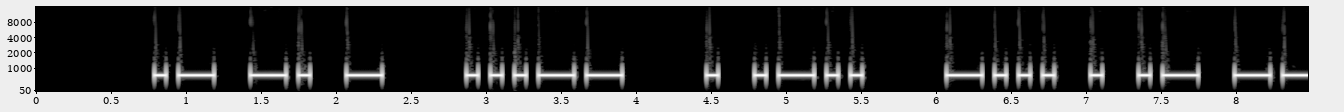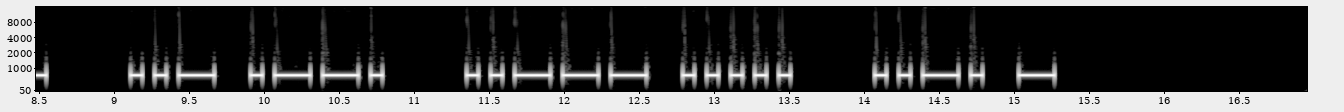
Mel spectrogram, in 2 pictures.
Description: Morse code, heard as a keyed tone, about 15 wpm, 700 Hz. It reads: ANT 3 EL BEAM UP 25 FT
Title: K1USN SST QSO Practice 15wpm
